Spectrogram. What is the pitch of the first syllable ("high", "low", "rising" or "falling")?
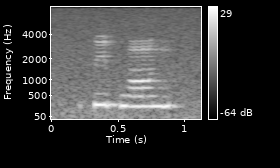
high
